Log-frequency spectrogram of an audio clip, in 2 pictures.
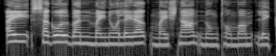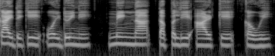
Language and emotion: Manipuri, neutral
